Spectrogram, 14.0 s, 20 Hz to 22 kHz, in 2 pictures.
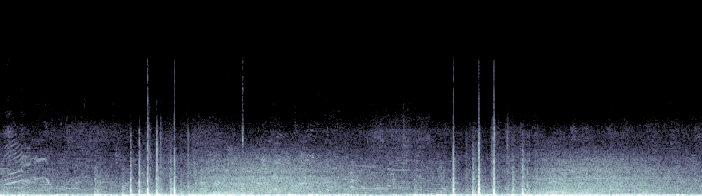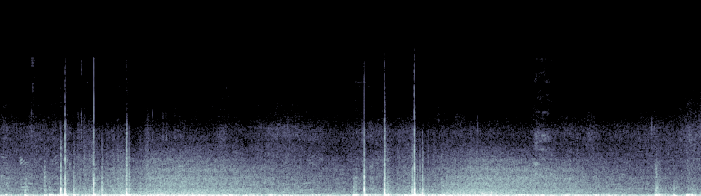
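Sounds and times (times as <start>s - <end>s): fireworks bangs: 0.0s - 14.0s.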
